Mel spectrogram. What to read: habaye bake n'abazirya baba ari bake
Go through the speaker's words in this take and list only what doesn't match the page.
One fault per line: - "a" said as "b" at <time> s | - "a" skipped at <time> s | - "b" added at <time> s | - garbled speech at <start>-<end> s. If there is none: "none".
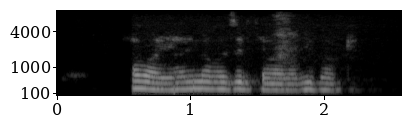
- "bake" said as "hari" at 0.9 s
